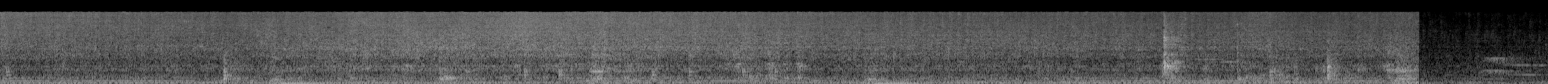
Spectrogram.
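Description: A spice paste frying in a pan, a dense steady sizzle with occasional clicks and scrapes of stirring, cutting off abruptly near the end.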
